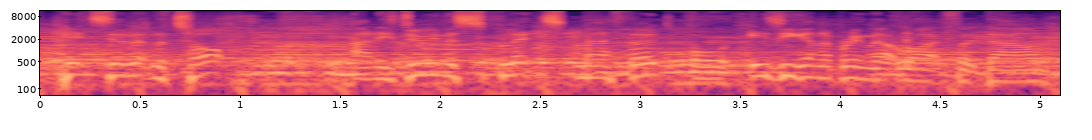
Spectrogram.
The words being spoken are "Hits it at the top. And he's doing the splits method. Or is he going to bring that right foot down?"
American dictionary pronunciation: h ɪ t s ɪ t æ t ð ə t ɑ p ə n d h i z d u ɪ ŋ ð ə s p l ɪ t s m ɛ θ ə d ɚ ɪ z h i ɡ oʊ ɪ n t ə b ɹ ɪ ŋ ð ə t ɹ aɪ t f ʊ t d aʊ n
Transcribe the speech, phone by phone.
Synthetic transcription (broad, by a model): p ɪ t s ɪ t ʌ t ð ə t ɑ p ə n i z d u ɪ ŋ ð ə s p l ɪ t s m ɛ θ ə d ɚ ɪ z i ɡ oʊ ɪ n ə b ɹ ɪ ŋ ð ə t ɹ aɪ t f ʊ t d aʊ n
